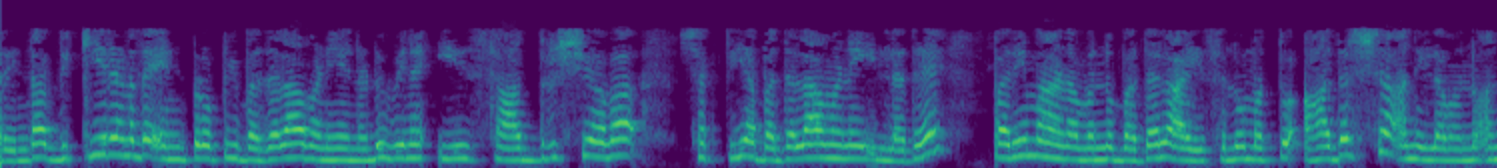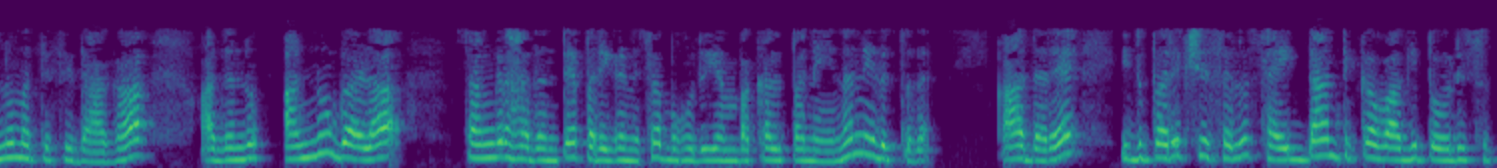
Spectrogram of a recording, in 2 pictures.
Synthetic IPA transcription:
ɾind̪ɐʋikiːɾɐɳɐd̪ɐeɳʈɾoːpibɐd̪ɐlaːʋɐɳɛjɐnɐɽuʋinɐiːsaːd̪ɾuʂjɐʋɐ | ʃɐk̚t̪ijɐbɐd̪ɐlaːʋɐɳeilːɐd̪e̞ | pɐɾimaːɳɐʋɐnːubɐd̪ɐlaːjisɐlumɐt̪ːuʔaːd̪ɐɾʃɐʔɐnilɐʋɐnːṵʔɐnumɐt̪isid̪aːɡɐ | ɐ̰d̪ɐnːu | ɐnuɡɐɭɐ | sɐŋɡɾɐɦɐd̪ɐnt̪e̞pɐɾiɡɐɳisɐbɐɦud̪uɛmbɐkɐlpɐnɛjɐnːɐniːɽut̪ːɐd̪e̞ | aːd̪ɐɾe̞ | id̪upɐɾiːkʂisɐlusɐjd̪aːnt̪ikɐʋaːɡit̪oːɽisu

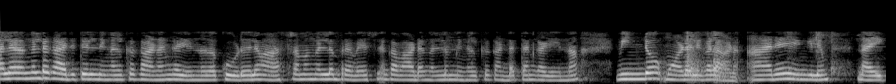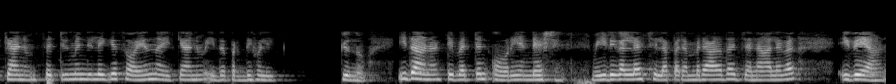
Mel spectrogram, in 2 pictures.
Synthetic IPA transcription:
lɐɣɐŋːɐɭiɽe̞kaːɾjɐt̪ːilniŋːɐɭkɨkaːɳaːnkɐɻijunːɐðɨkuːɽuðɐlumaːɕrɐmɐŋːɐɭilumprɐʋe̞ːɕɐnɐkɐʋaːɽɐŋːɐɭilumniŋːɐɭkɨkɐɳɖet̪ːaːnkɐɻijunːɐ | ʋindo̞ːmo̞ːɽɐluɣɐɭaːɳɨʔaːɾejeŋɡilumnɐjkʲːaːnumse̞tːilmendile̞ːk̬ʲːɨswojɐmnɐjikʲːaːnumʔḭðɨprɐðifɐli | kʲːunːuiðaːɳɨʈibetːɐno̞ːrijendeːʂɐnʋiːɽuɣɐɭile̞t͡ɕilɐpɐɾɐmbɐɾaːðɐd͡ʑenaːlɐɣɐɭiʋɐjaːɳɨ

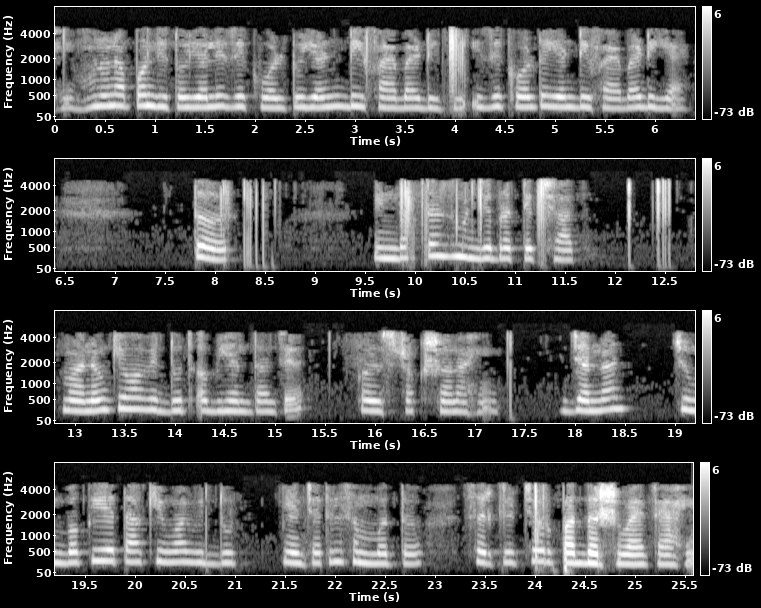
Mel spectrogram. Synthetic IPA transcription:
ɦem̤əɽ̃uːnapəɳd̪ʱit̪ojəlid͡zikʋəlʈujəɳɖifajbajɖit̪iʔid͡zikʋəlʈujəɳɖifajbajɖijaj | t̪əɾ | iɳɖəkʈəɾsm̤əɳd͡zep̬ɾət̪jekʂat̪ | manəʋkĩw̃ʋaʋid̪ːuːt̪əbʱijənt̪ãnt͡se | kənsʈɾəkʂənaɦḛ | d͡ʑanːa | t͡ɕumbəkjet̪akĩw̃ʋaʋid̪ːuːt̪ | jaɲt͡ɕjat̪iːlsəmbəd̪ʱːə | səɾkiʈ̚t͡ɕjaɾupat̪̚d̪əɾɕəʋajt͡seaɦḛ

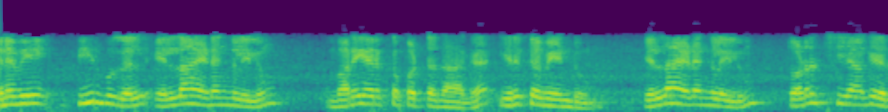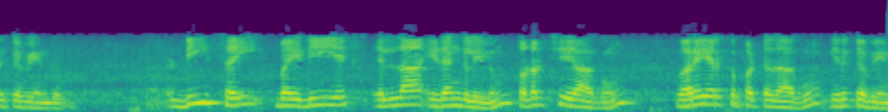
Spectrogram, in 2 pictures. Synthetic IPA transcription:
ɛnɐʋeːt̪iːɾbɯɣɐɭɛlːaːɪɽɐŋɡɐɭɪlɯm | ʋɐɾɐjɐɾɯkːɐpːɐʈːɐðaːɣɐɪɾɯkːɐʋeːɳɖɯm | ɛlːaːɪɽɐŋɡɐɭɪlɯm | t̪ɔɽɐɾt͡ʃɪjaːɣɐɪɾɯkːɐʋeːɳɖɯ̰m | ɖiːsɐɪbɐɪɖiːɛksɛlːaːʔɪɽɐŋɡɐɭɪlɯmt̪ɔɽɐɾt͡ʃɪjaːɣɐʋɯm | ʋɐɾɐjɐɾɯkːɐpːɐʈːɐðaːɣɐʋɯmɪɾɯkːɐʋeːɳ

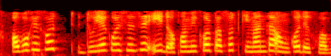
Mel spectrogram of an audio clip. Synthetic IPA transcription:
ɔbɔxexɔt̚dujɛkojsɛzɛʔejdɔxɔmikɔɹpasɔtkimantaɔŋkɔdekʰʊwabɔ

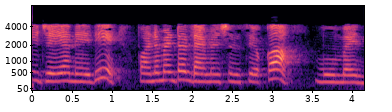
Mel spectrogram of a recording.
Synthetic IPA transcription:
id͡ʒɛːjɐne̞ːd̪ipʰɐɳɖɐmeɳʈɐlɖɐjmenʂɐnsjɔkːɐ | muːmɐjnd̪

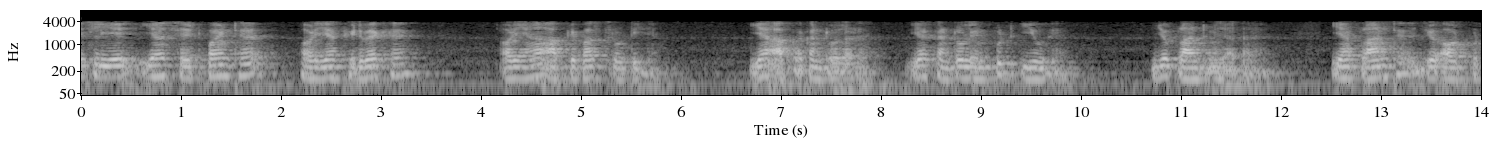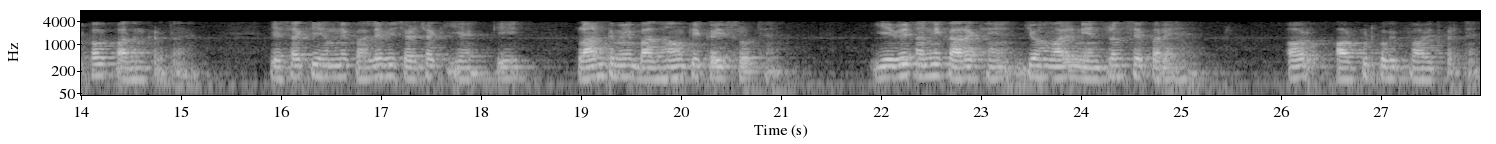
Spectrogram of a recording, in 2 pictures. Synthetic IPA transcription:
ɪsliejɐɦsʈḛːʈpɔːɪ̃ɳʈɦɛːɔːɾjɐɦfʰiːɖbɛːkɦɛː | ɔ̰ːɾjɐɦãaːp̚kepaːst̪ʰɾuːʈiɦɛ̰ː | jɐɦa̰ːp̚kakə̃ɳʈɾo̰ːlə̰ɾɦɛ̰ːjɐɦkə̃ɳʈɾoːlɪ̰̃mpʊʈjuːɦɛ̰ː | d͡ʒoːplãːɳʈmḛ̃d͡ʒa̰ːt̪a̰ɦɛ̰ː | jɐɦplãːɳʈɦɛ̰ːd͡ʒo̰ːʔa̰ːʊʈpʊʈkaʊt̪̚paːd̪ənkɐɾt̪a̰ɦɛː | d͡ʒɛːsakiɦɐmnepɛɦlebʱit͡ʃɐɾt͡ʃakijaki | plãːɳʈmẽbaːd̪ʱaːõkekɐisɾo̰ːt̪ɦɛ̰̃ː | jebeʔɐnjəkaːɾəkɦɛ̃d͡ʒoːɦɐmaːɾenijə̃nt̪ɾənsepɐɾʔḛɦɛ̃ | ɔːɾaːʊʈ̚pʊʈkobʱipɾɐbʱaːʋɪt̪kɐɾt̪eɦɛ̃

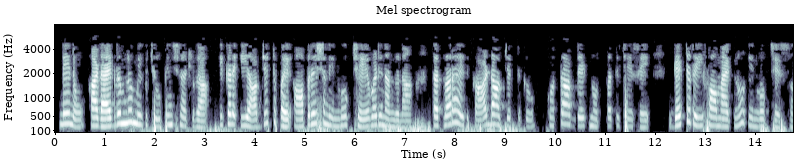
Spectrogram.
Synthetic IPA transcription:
ne̞ːnuaːɖɐjɐɡɾɐmlo̞ːmiːkut͡ʃuːpiɲt͡ʃinɐʈluɡaːikːɐɽɐʔiːaːb̚d͡ʒe̞k̚ʈpɐjʔaːpɐɾɛːʂɐninʋo̞ːk̚t͡ʃɛːjɐbɐɽinɐnd̪unɐt̪ɐd̪ʋaːɾaːid̪ikaːɾɖaːb̚d͡ʒek̚ʈku | kɔt̪ːɐːp̚ɖe̞ːʈnuːt̪̚pɐt̪ːit͡ʃeːse̞ː | ɡeʈːɾiːpʰaːɾmaːʈnuinʋoːk̚t͡ʃeːst̪un

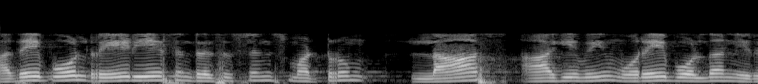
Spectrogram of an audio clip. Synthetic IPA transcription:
ɐðeːpoːlɾeːɽɪjeːsɛnɾɛsɪsʈɐnsmɐʈrɯm | laːsaːɣɪjɐʋɐjɯmɔɾeːpoːlðaːnɪɾɯ

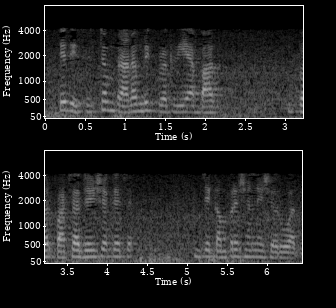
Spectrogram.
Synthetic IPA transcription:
t̪et̪ʰisɪsʈəmpɾaɾəmbʱik̚pɾəkɾijabaɡ | upəɾpat͡ʃʰad͡ʒəiʃəket͡ʃʰe | d͡ʒekəmpɾeʃənːiʃəɾuʋat̪

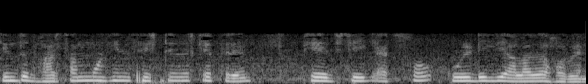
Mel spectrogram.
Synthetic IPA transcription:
kint̪̬ubʱaɾsamːoɦinsisʈemeɾkʰet̪ːɾe | pʰed͡ʑʈʰikɛkʃokuɾiɖiɡɾialad̪aɦɔbena

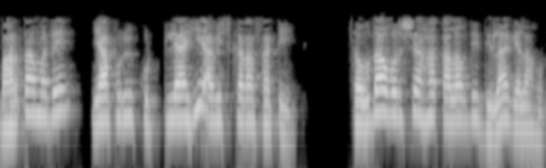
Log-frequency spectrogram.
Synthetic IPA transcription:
bʱaɾt̪aməd̪ʱːje | japuɾʋiːkuʈ̚ʰljaɦiːəʋiɕkaɾasaʈiː | t͡səwd̪aʋəɾʂəɦakalaʋd̪ʱiːd̪ilaɡelaɦot̪

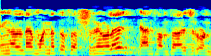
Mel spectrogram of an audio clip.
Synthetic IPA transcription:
iŋːɐɭuɽe̞munːɐt̪ːɨseʂɐnuɣɐɭeɲaːnsɐmsaːɾit͡ɕːiʈːuɳɖ

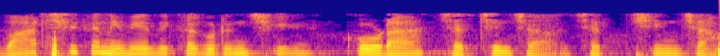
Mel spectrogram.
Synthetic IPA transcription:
ʋaːɾʃikɐniʋeːd̪ikɐɡuɾiɲt͡ʃikuːɽaːɐɾt͡ʃit͡ʃɐɾt͡ʃiɲt͡ʃaː

